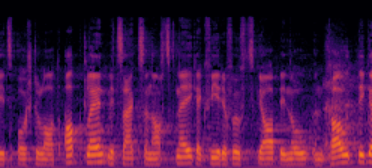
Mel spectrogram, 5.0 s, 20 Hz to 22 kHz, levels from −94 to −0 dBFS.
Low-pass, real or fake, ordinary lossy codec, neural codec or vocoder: 14.4 kHz; real; MP3, 64 kbps; none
